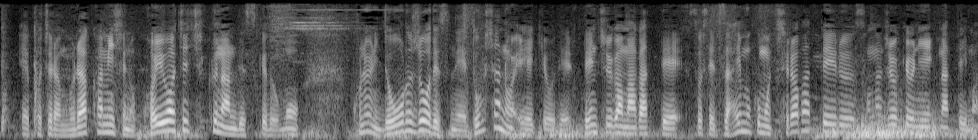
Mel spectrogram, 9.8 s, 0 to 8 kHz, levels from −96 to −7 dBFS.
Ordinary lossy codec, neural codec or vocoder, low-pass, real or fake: none; none; 7.2 kHz; real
